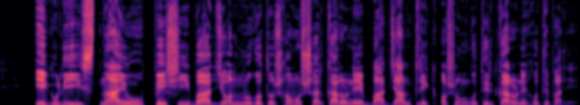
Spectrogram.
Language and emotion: Bengali, neutral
